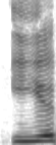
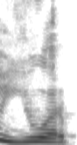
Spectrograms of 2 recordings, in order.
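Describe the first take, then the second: First: The word begins with a plain vowel sound. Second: The word begins with a y sound. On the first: The speaker calls it wrong. "ईयर इसको नहीं पढ़ते" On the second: The speaker calls it right. "इसको यूअर पढ़ते हैं"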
